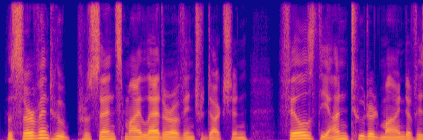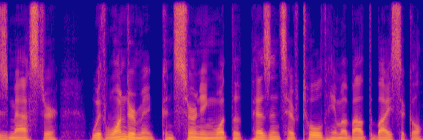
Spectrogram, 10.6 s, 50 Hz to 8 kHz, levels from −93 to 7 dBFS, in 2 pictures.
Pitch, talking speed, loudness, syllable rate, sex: 110 Hz, 155 wpm, -19 LUFS, 4.8 syllables/s, male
